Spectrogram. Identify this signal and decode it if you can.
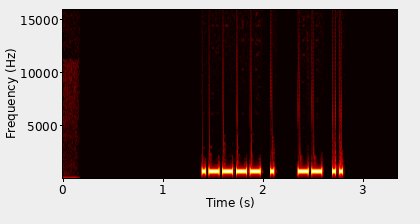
Morse code, heard as a keyed tone, about 36 wpm, 700 Hz. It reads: 1E MI
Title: Field Day Exchanges - 35wpm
